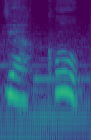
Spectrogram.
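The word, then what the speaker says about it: יעקב: En hebreo, el nombre de Jacob se pronuncia Jacob. Suena como la palabra Acab, que significa agarrar el talón o engañar.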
